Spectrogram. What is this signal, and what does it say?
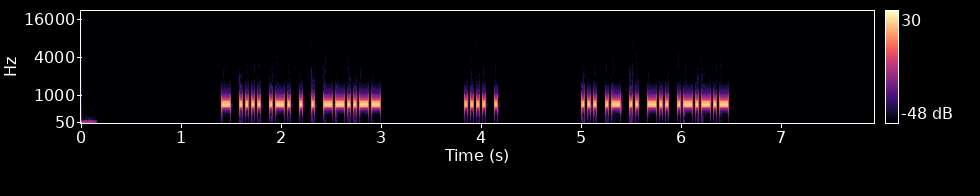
Morse code, heard as a keyed tone, about 40 wpm, 700 Hz. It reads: THREE, HE SAID.
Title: 4x Word-Spacing - Sentences from Top 200 Words - 40wpm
